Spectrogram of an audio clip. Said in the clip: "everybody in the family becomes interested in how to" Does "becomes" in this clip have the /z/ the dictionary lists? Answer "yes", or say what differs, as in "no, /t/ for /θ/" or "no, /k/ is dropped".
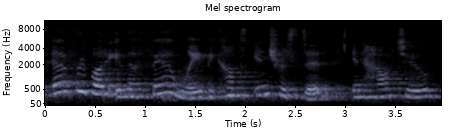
yes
